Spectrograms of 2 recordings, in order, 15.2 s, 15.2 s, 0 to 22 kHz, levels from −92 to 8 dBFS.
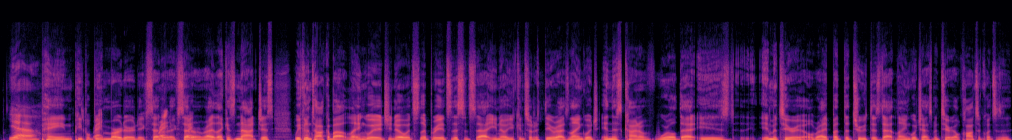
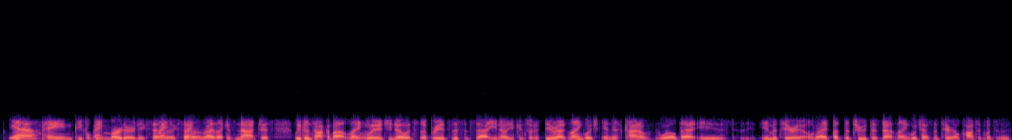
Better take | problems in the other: first | phone-call audio; poor line; nothing above 3 kHz

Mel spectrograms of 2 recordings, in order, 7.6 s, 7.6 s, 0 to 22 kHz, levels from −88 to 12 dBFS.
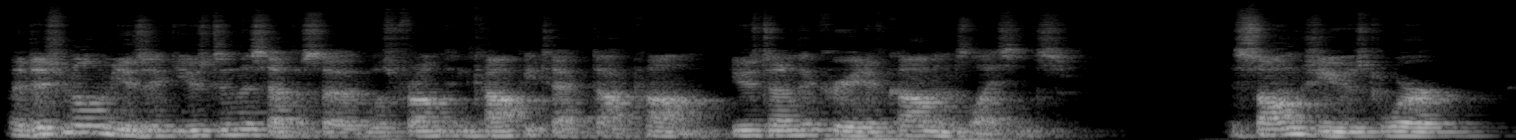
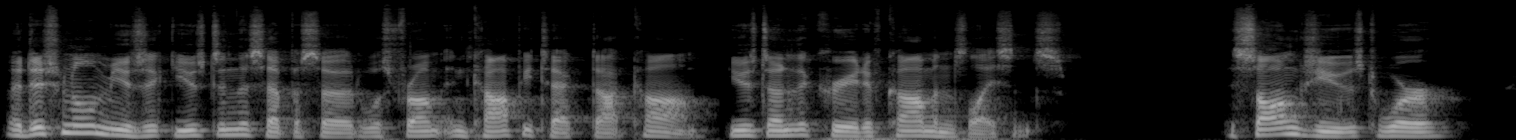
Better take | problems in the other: second | off-mic speech; far // room echo; slight; dies away in 0.4 s

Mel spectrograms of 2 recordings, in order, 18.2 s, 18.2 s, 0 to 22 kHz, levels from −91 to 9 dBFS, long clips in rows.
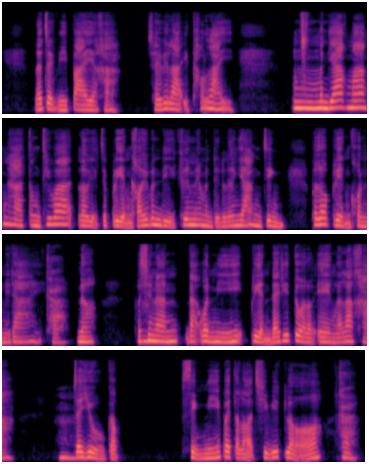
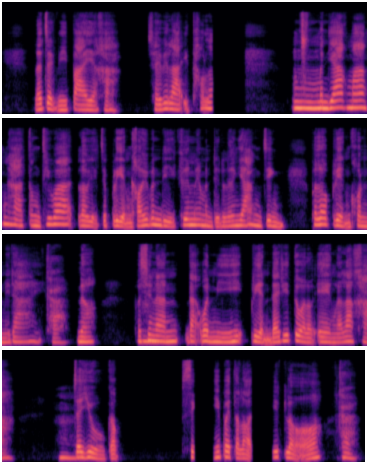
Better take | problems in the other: first | audio cutting out; at 2.5 s, at 16 s and at 17 s

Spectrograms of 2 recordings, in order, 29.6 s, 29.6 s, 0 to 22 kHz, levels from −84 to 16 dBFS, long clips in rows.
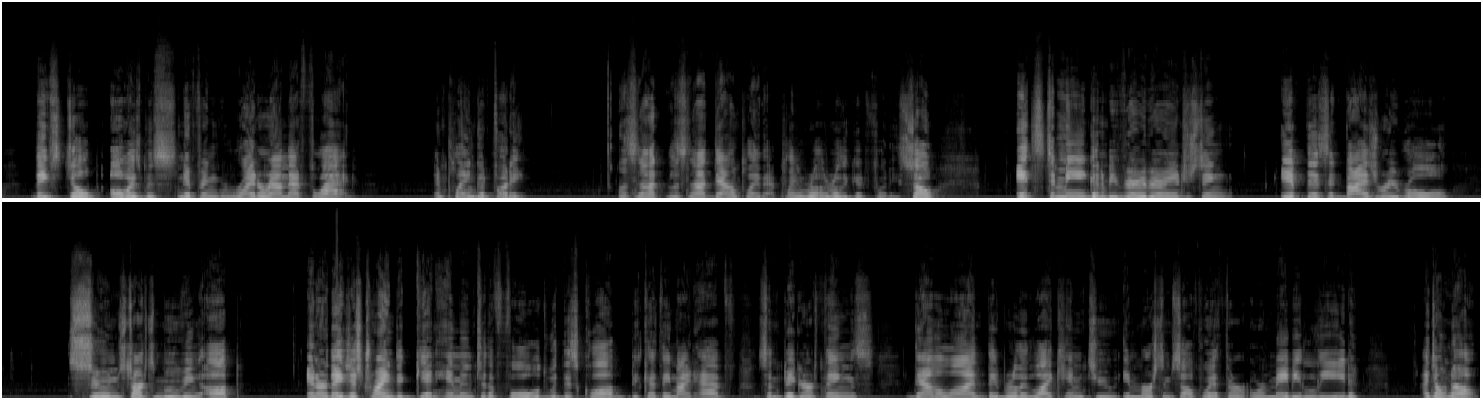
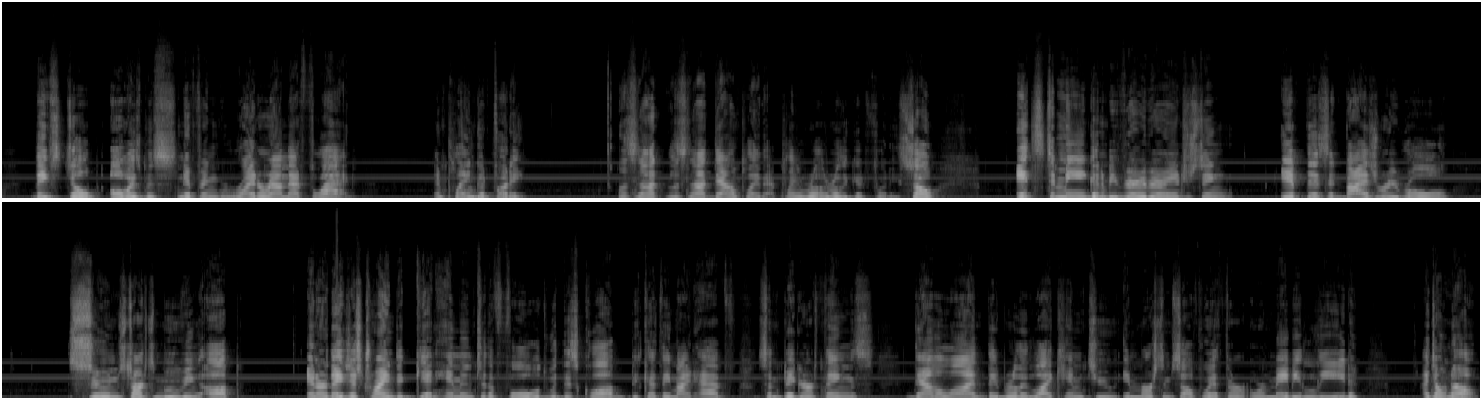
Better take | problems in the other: first | high-pitched whine; faint; throughout; 2.5 kHz, 35 dB below the speech

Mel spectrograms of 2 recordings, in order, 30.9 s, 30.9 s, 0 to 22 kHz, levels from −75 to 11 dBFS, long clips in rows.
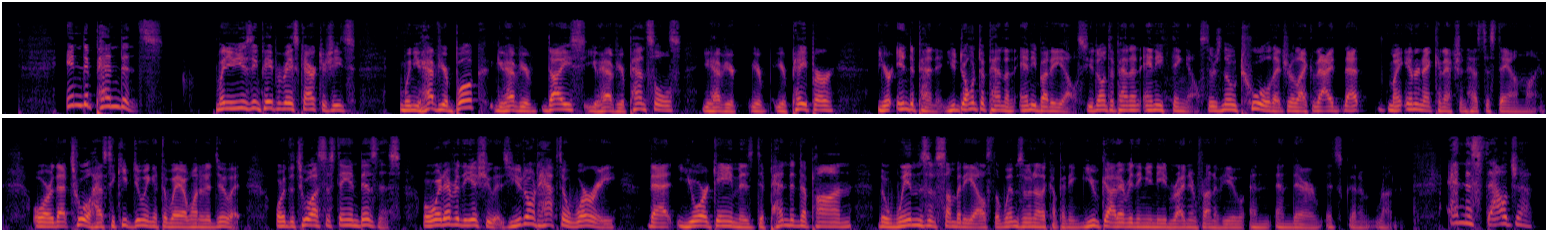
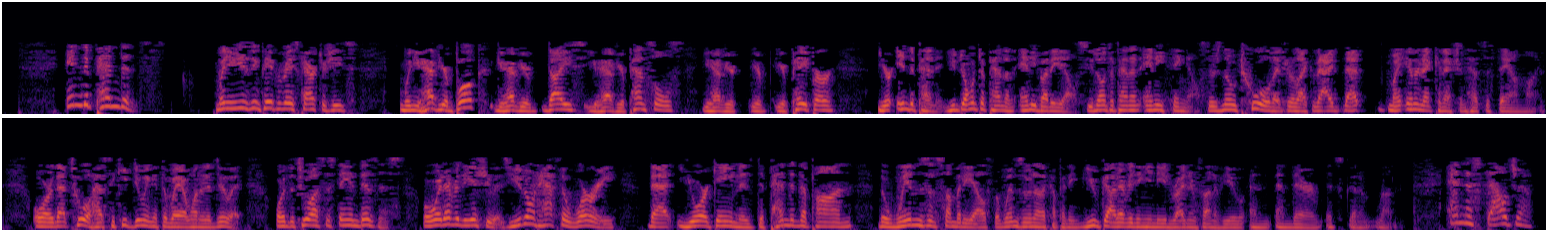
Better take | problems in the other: first | garbled, watery; badly; nothing above 5 kHz; slightly in the first

